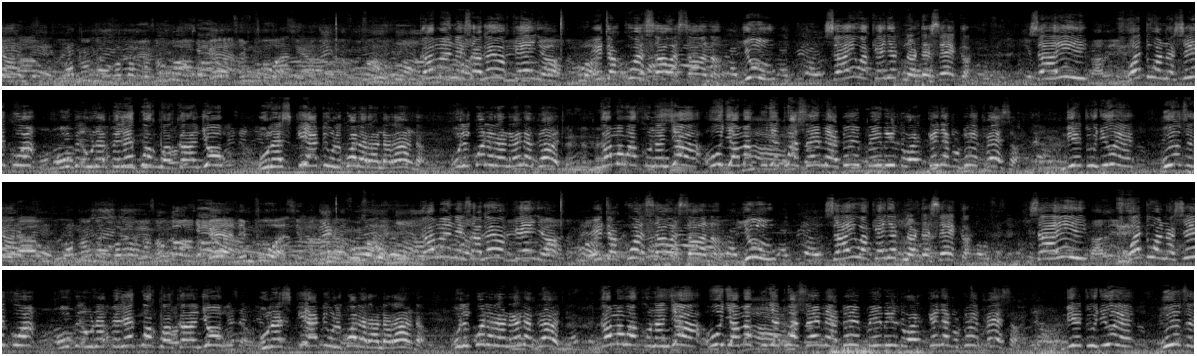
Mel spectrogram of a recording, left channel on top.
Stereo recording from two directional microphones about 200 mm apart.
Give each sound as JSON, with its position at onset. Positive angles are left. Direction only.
{"t": 1.0, "sound": "speech", "side_deg": -50}
{"t": 4.2, "sound": "a man's voice", "side_deg": 0}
